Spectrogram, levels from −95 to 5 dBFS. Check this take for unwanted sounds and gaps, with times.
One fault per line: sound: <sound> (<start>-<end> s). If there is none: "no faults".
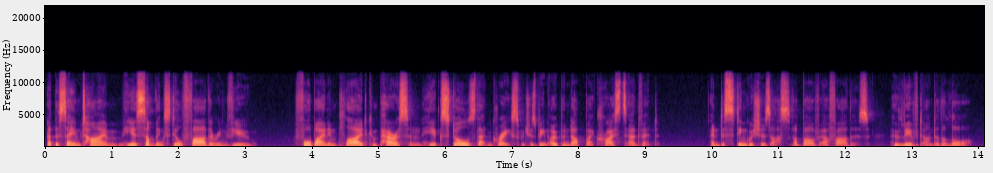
no faults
